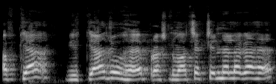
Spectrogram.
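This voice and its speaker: This high-sitting, slightly mellow female voice carries a Hindi accent. She gives a patient grammar lecture, saying each example sentence slowly and then walking through what it means.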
